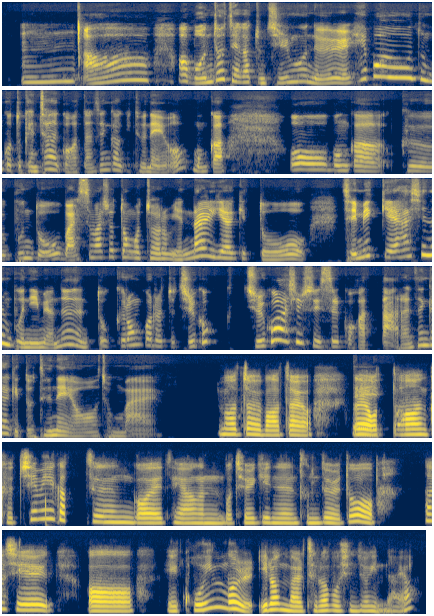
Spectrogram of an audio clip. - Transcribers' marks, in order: other background noise; tapping
- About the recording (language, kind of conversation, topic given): Korean, advice, 파티에서 소외감과 불편함을 느낄 때 어떻게 행동하면 좋을까요?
